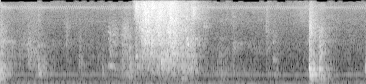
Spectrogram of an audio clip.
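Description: Water splashes in a bowl as a child washes. A longer burst of splashing is followed later by one short, sharp splash, over a faint steady tone.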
